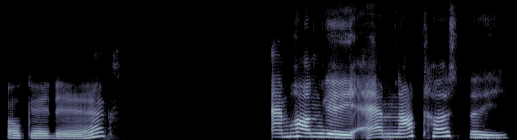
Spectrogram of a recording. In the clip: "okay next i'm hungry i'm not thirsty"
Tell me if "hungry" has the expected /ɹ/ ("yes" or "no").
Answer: no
